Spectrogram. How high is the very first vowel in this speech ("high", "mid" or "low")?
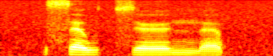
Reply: low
